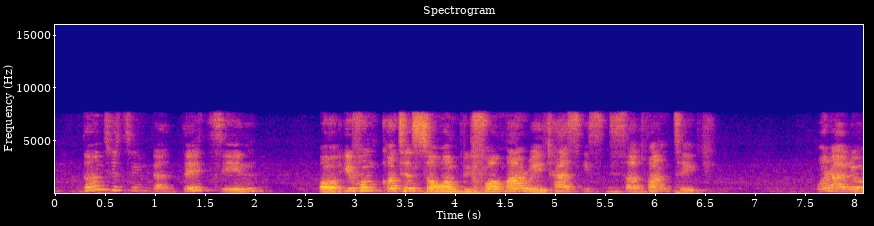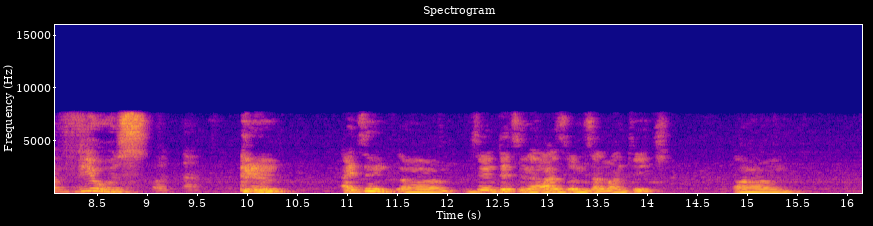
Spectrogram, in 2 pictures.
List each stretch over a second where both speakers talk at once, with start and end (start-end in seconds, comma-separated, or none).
none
